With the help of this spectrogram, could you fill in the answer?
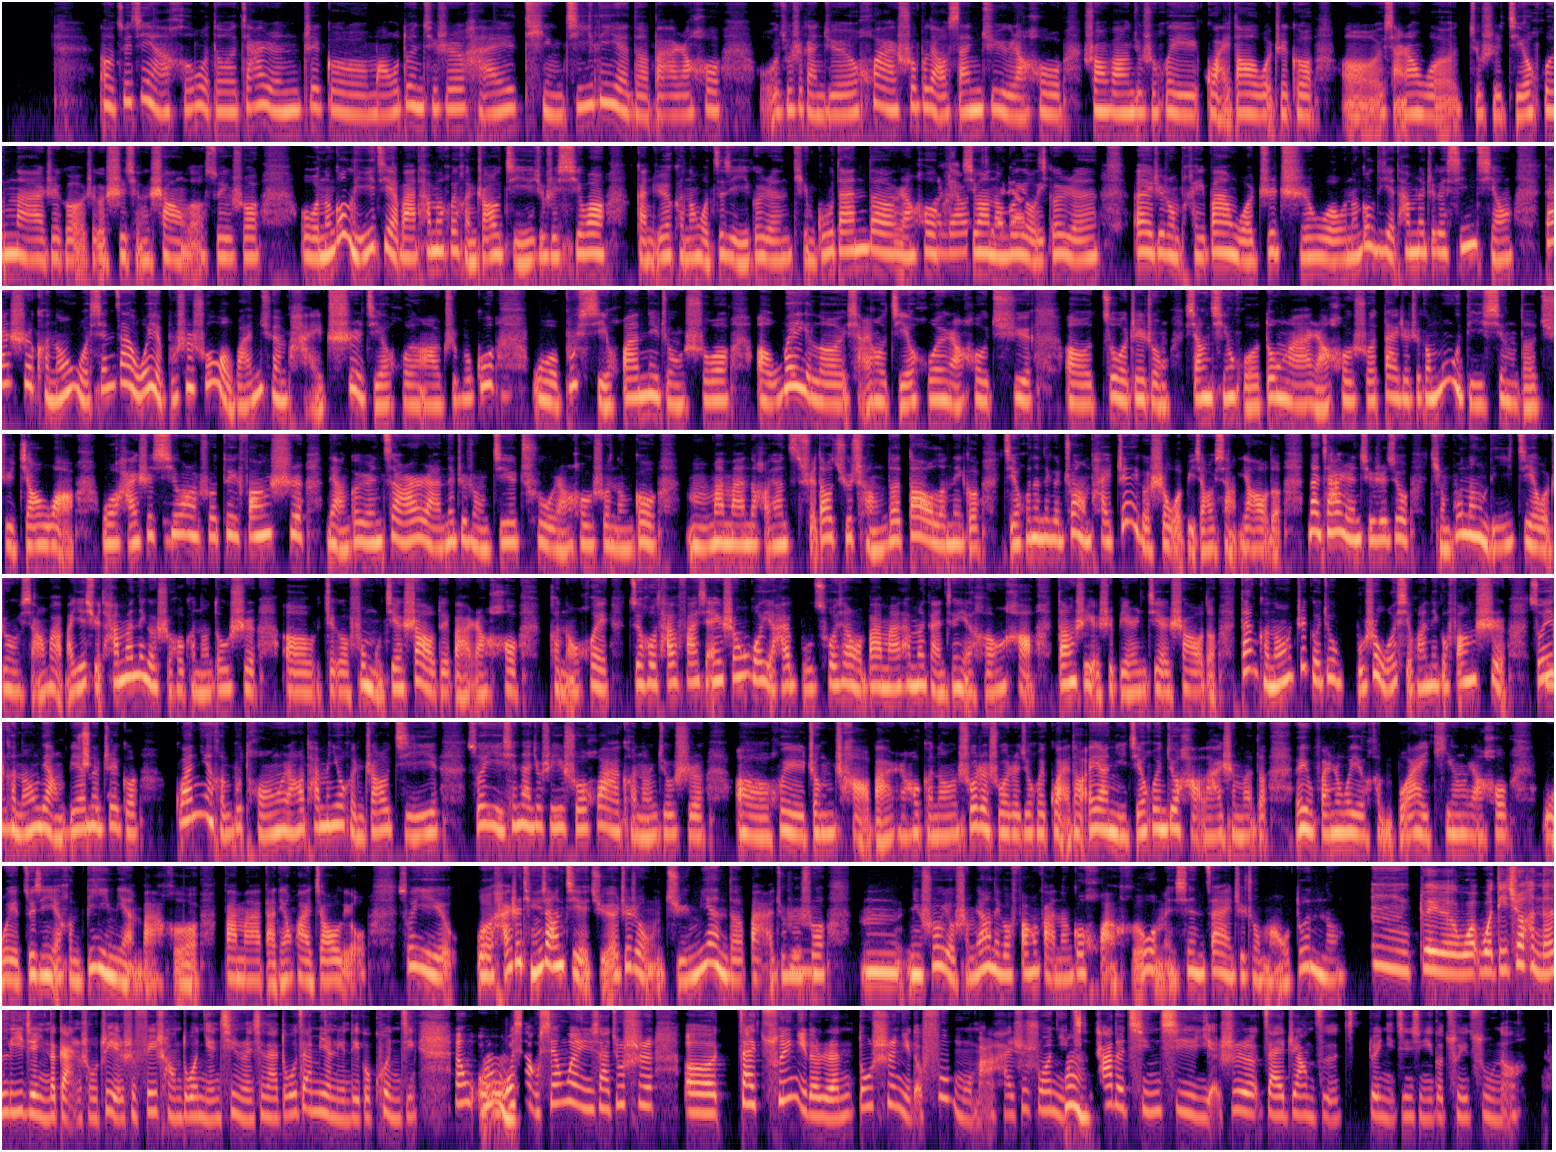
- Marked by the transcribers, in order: teeth sucking; other background noise
- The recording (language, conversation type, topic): Chinese, advice, 家人催婚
